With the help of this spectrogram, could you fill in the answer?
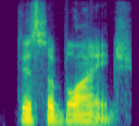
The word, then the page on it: disoblige: American English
